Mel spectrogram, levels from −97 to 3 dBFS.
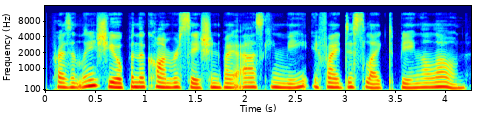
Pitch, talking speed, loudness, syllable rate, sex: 190 Hz, 185 wpm, -16 LUFS, 6.1 syllables/s, female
